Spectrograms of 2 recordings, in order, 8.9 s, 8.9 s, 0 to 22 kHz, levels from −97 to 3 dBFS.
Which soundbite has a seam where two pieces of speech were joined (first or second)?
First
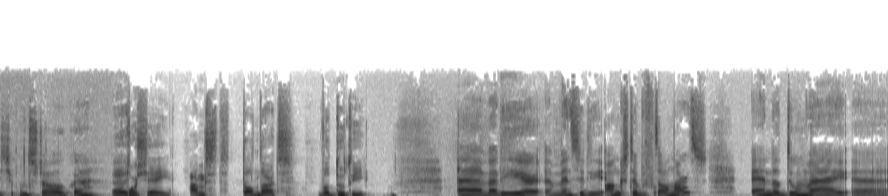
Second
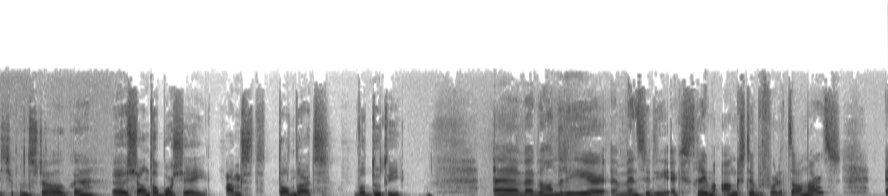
first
